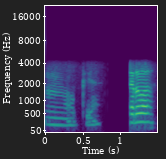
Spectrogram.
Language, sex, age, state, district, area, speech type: Telugu, female, 45-60, Andhra Pradesh, Kadapa, urban, conversation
